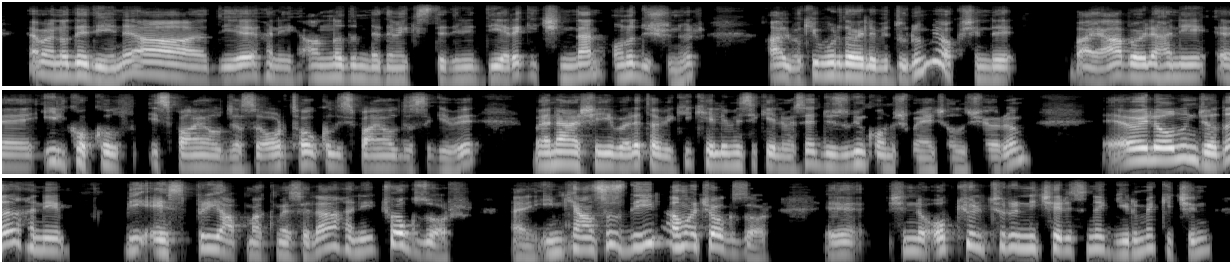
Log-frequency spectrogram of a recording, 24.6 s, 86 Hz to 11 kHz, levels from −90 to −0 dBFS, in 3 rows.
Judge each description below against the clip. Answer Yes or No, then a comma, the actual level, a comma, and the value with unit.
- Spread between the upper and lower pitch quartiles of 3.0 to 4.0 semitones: No, average, 4.5 semitones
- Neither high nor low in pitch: Yes, medium, 150 Hz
